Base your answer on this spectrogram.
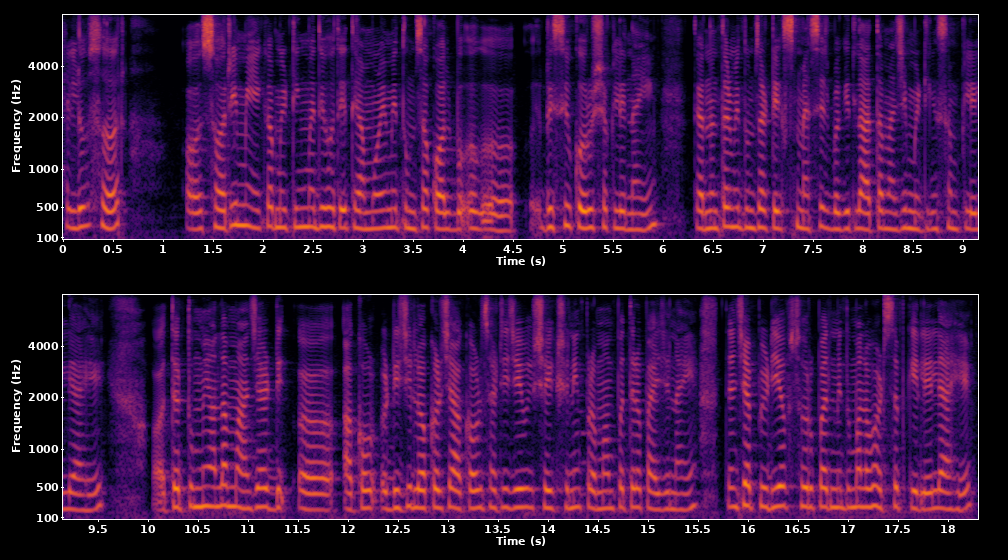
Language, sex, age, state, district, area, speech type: Marathi, female, 18-30, Maharashtra, Ahmednagar, rural, spontaneous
